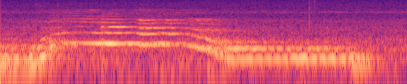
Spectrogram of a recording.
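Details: Indoor Siberian Husky howling in response to dog videos: one sustained, steady, clear tone that drops abruptly to a lower held note and fades.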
